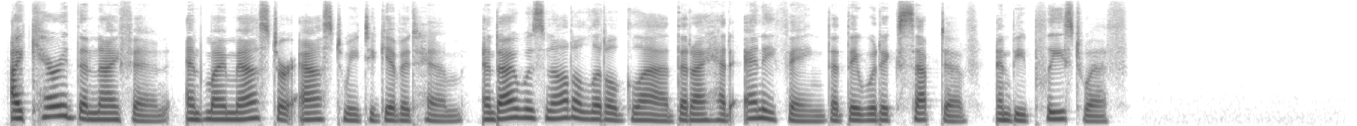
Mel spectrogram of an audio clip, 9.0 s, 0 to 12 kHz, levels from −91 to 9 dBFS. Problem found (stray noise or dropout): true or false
false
